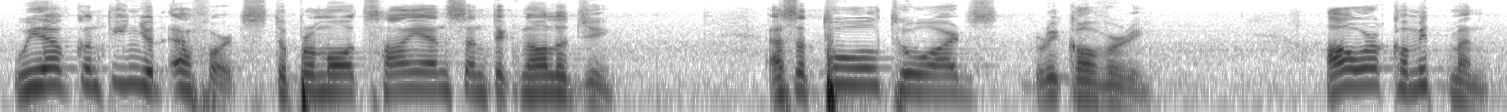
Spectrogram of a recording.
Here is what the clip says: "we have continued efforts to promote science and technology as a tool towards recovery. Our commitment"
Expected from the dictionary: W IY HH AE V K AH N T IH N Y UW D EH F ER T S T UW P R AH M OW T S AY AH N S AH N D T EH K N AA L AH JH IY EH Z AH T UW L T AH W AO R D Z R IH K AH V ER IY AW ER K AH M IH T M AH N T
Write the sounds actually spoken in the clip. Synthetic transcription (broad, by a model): W IY HH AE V K AH N T IH N Y UW D EH F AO T S T UW P R AH M OW T S AY AH N S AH N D T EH K N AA L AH JH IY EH S AH T UW L T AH W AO R D S R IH K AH V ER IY AW ER K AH M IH T M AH N T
